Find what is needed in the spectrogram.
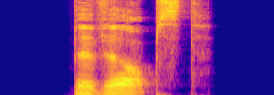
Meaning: second-person singular present of bewerben
- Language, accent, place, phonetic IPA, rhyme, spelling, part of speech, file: German, Germany, Berlin, [bəˈvɪʁpst], -ɪʁpst, bewirbst, verb, De-bewirbst.ogg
